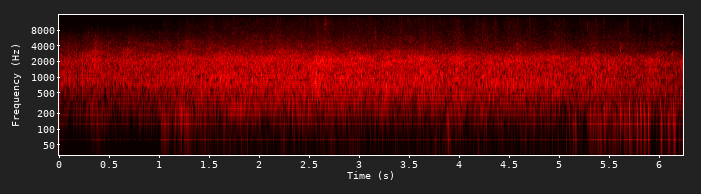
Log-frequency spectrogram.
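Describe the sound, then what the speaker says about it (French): Steady applause from a crowd, sustained clapping at moderate distance for several seconds without talk. "Je vous propose de l'applaudir de nouveau."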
